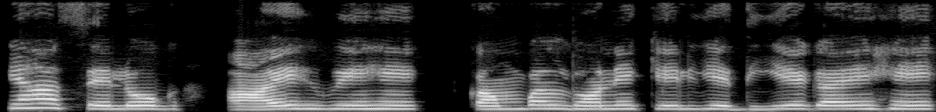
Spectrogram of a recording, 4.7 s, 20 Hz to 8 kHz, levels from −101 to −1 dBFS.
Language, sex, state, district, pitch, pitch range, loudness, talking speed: Hindi, female, Bihar, Saran, 250 Hz, 240-255 Hz, -16 LUFS, 165 wpm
